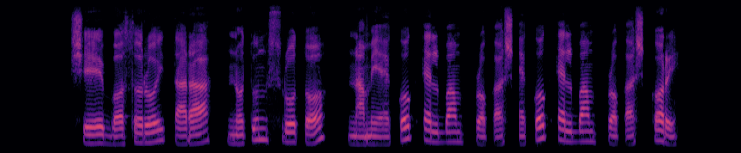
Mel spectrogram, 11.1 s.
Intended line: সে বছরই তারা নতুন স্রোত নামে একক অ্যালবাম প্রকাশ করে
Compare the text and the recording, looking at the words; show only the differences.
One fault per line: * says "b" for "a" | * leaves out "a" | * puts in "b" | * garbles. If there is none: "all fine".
* puts in "একক অ্যালবাম প্রকাশ"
